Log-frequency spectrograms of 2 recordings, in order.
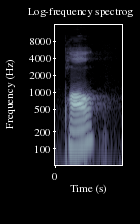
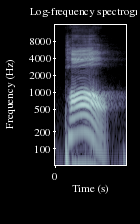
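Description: First: The name is said quietly. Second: The name is said loudly.

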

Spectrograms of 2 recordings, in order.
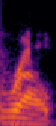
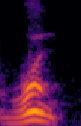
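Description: First: The vowel sounds like the one in 'out'. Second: The vowel sounds like the one in 'boot'. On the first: "I say route" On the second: "everybody around here calls it root"

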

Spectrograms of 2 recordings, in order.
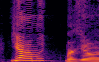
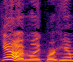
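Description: First: It sounds offhand and downplayed. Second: It sounds eager and upbeat. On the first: The work is treated as no big deal. The speaker calls it wrong. "it's like you're already underplaying yourself" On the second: The work is something to be proud of. The speaker calls it right. "if you talk about whatever you're doing with enthusiasm"

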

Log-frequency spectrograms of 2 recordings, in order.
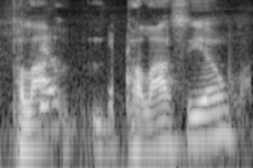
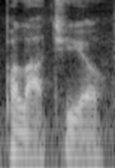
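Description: First: The name is pronounced the Spanish way. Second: The name is pronounced the Italian way. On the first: The speaker calls it right. "that's how you pronounce it?" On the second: The speaker calls it wrong. "So it would not be Palacio"

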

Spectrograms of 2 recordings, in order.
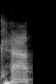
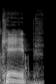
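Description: First: The surname has a short open vowel. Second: The surname has a long 'ay' vowel. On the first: The speaker calls it right. "it is Manel Cap officially" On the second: The speaker calls it wrong. "It's not Cape. I've been saying it wrong for years"

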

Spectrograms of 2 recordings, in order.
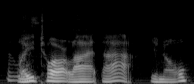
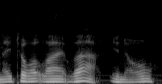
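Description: First: It is said in a West Country accent. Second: It is said in a Northern English accent. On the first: "if you go to the West Country" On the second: "You go up north and"

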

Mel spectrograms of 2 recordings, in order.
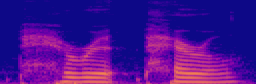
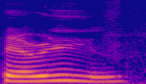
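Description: First: The word is said in a plain English accent. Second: The word is said in a French-style accent.

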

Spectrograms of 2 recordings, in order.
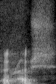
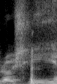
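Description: First: The name ends on a consonant sound. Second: The name ends with an added vowel sound. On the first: The speaker calls it wrong. "I was calling it Roche" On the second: The speaker calls it right. "It's supposed to be Roche-E"

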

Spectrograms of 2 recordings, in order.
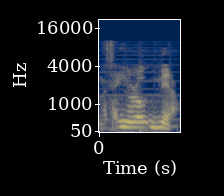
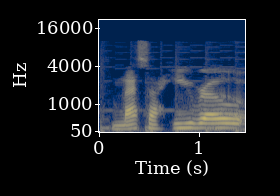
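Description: First: The name is said quickly in one go. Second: The name is said slowly and hesitantly.

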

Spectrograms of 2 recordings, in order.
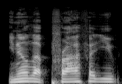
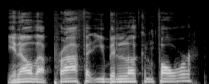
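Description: First: It is said in the speaker's plain accent. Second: It is said with a Southern twang.

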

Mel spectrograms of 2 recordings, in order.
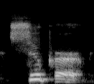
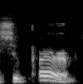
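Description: First: The stress is on the first syllable. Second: The stress is on the second syllable. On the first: The speaker calls it wrong. "you don't say superb" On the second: The speaker calls it right. "you say superb"

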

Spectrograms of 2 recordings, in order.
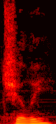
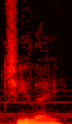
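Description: First: The country name sounds like English 'chilly'. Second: The country name sounds like Spanish 'chee-leh'. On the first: This is the way the speaker used to say it. The speaker calls it wrong. "I used to say Chile" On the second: This is the way the speaker hears it said now. The speaker calls it right. "that's the much cooler way to say it. And that's, I think, also the correct way to say it"

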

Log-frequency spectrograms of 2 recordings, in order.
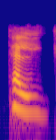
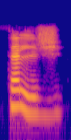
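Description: First: It is said in Egyptian Arabic, starting with t. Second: It is said in Fusha Arabic, starting with th.

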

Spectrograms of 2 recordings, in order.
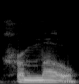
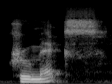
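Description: First: The word ends with an 'oh' sound. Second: The word ends with a 'ks' sound. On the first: The speaker calls it right. "I think EUX is pronounced O" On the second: The speaker calls it wrong. "I feel believe I'm saying that right"

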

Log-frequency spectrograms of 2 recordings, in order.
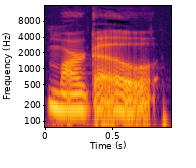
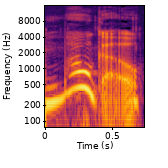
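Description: First: An R sound follows the first vowel. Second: No R sound follows the first vowel.

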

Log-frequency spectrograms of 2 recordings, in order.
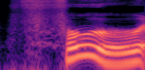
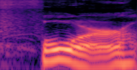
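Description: First: The word has a reduced vowel, sounding like fur. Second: The word has a full vowel, sounding like for. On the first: "I say fur" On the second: "instead of for"

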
